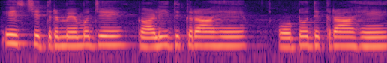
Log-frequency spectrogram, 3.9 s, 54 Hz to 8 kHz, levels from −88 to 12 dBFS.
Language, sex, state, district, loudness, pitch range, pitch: Hindi, female, Madhya Pradesh, Bhopal, -15 LUFS, 215-230 Hz, 220 Hz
